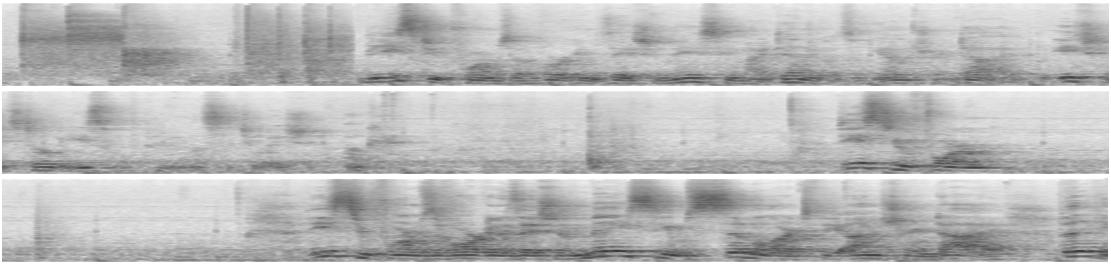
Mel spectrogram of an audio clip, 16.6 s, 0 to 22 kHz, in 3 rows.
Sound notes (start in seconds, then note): 0.0 clapping; 0.0 knee slapping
